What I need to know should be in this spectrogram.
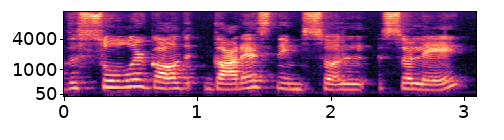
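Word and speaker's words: Saulė: solar god goddess named sole so I'm not sure if I'm pronouncing that right but it has an accented goo on the E so I feel like it's a long e there but anyways it's a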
